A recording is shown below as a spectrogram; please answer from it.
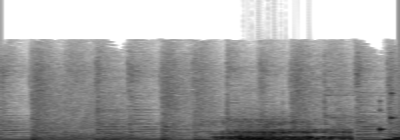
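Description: A gorilla roar sound effect about a second in, short and the loudest sound, over steady background music.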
